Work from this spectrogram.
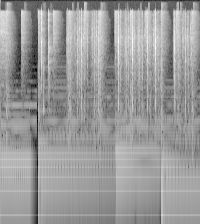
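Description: Fingers type an application name on a computer keyboard, quick close clattering keystrokes in short bursts with brief pauses between, over a steady electronic hum.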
